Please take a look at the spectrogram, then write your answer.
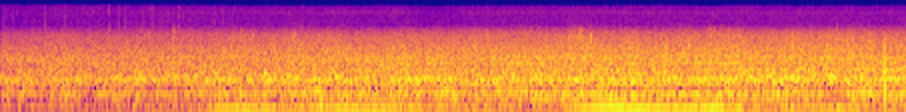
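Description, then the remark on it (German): A dense, continuous buzzing of many flies swarming over cow carcasses, with a low droning hum rising and fading in waves over a steady hiss of background noise; no voices. “Das Summen, das ihr gleich hört, sind Fliegenschwärme, die Kuhkadaver befallen.”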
